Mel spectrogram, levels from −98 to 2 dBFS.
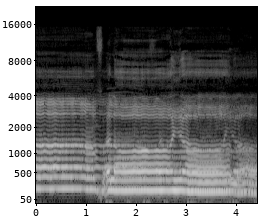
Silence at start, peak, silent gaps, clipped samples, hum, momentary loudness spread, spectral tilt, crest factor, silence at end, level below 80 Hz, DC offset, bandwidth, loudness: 0 s; -10 dBFS; none; under 0.1%; none; 6 LU; -8 dB/octave; 12 dB; 0 s; -68 dBFS; under 0.1%; 11 kHz; -23 LUFS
